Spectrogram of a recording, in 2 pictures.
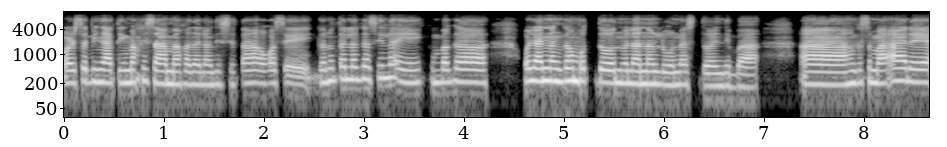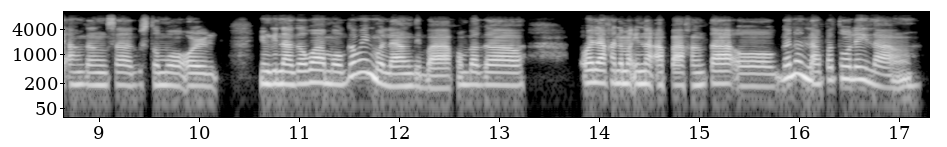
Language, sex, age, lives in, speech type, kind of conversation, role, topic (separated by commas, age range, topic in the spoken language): Filipino, female, 40-44, Philippines, conversation, advice, advisor, Paano ko haharapin ang mga hatol at kritika sa internet?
